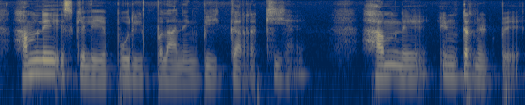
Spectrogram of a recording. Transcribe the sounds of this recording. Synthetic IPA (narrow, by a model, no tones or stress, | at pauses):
hɐmneɪskeliepuːɾiplaːnɪ̃ŋɡ̚bʱikɐɾːɐ̰kʰiɦɛ̰̃ː | hɐmneɪ̃ɳʈəɾneːʈ̚pḛ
